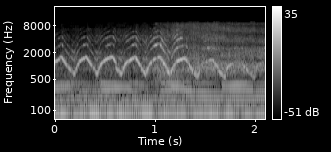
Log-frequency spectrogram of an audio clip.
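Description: Police car siren in a fast yelp, each rise and fall repeating about four or five times a second and fading near the end, over a low sustained music drone.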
